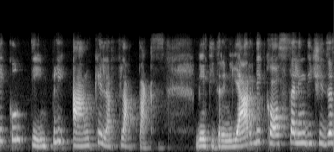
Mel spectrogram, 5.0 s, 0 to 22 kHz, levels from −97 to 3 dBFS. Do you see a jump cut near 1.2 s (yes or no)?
no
